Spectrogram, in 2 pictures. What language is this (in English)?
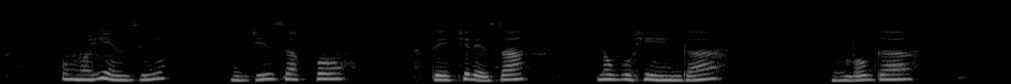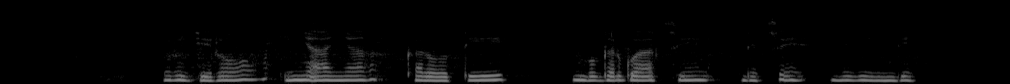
Kinyarwanda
